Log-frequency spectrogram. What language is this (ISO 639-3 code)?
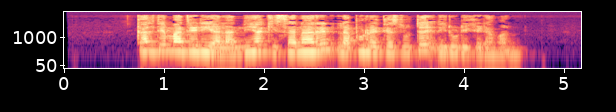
eus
